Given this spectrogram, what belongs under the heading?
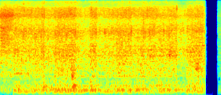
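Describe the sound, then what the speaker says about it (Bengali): Prawns fry in mustard oil in a kadai with a steady, close, dense sizzle and crackle that runs unbroken for about two seconds before cutting to silence. "প্রথমে আমি চিংড়ি মাছটাকে ভেজে নেব।"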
